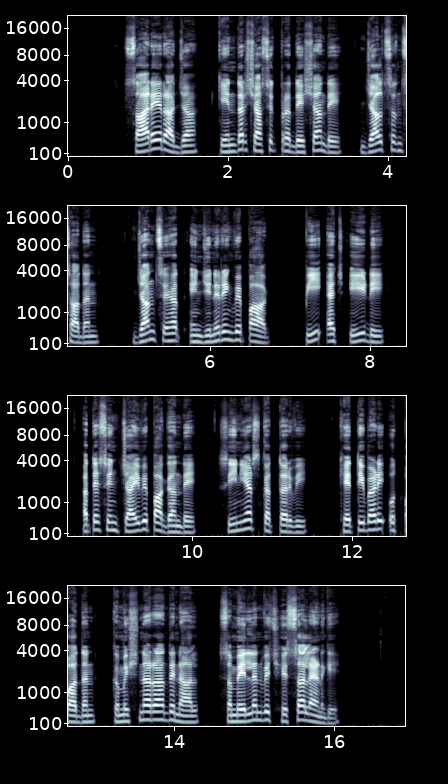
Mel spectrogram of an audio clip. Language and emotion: Punjabi, neutral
